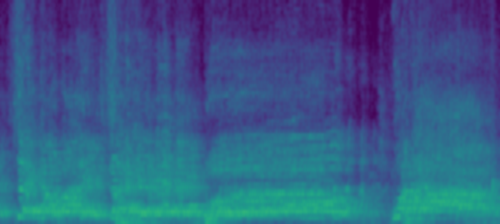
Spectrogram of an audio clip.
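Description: A group of young voices shouting a cheer together, loud and sustained. It breaks briefly twice, about a second in and shortly before the end.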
